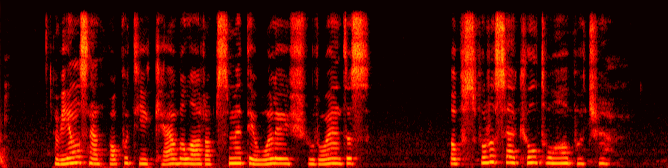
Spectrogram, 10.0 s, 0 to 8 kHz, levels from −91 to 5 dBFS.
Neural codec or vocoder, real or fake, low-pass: none; real; 7.2 kHz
